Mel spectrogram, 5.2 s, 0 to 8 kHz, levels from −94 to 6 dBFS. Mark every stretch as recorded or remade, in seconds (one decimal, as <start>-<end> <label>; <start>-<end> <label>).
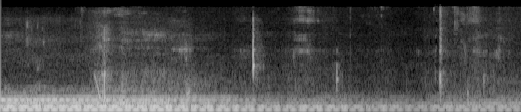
0.0-3.0 recorded; 3.0-3.7 remade; 3.7-5.2 recorded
